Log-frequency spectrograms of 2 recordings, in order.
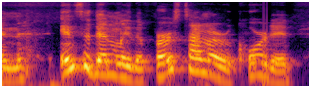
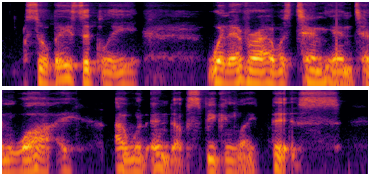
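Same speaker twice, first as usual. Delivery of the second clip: low, soft, made-up motivational guru voice; 5 semitones lower, 6 dB quieter than usual. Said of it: "a character I made up that was meant to be a fake motivational guru".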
